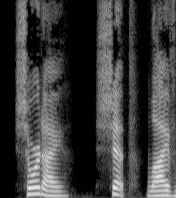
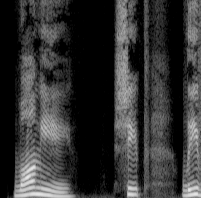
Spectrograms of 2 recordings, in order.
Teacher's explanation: short I ship live mouth relaxed long e sheep leave mouth wider tongue higher and tense.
